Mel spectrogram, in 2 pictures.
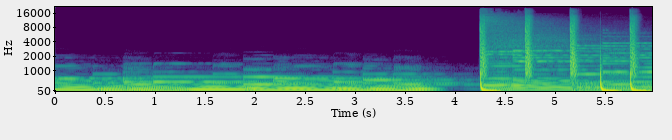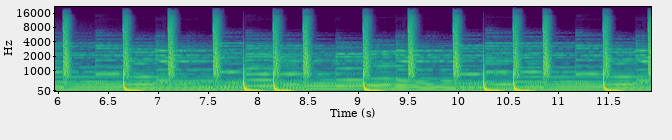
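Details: Soft keyboard chords fade out and give way to electronic music with sharp percussive beats, and no animal sounds are heard.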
